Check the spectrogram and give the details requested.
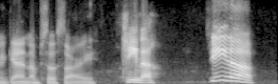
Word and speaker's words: Jeanna: about this hi J hello I'm saying your name wrong again I'm so sorry Gina Gina how's it going Gina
